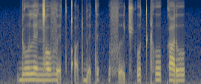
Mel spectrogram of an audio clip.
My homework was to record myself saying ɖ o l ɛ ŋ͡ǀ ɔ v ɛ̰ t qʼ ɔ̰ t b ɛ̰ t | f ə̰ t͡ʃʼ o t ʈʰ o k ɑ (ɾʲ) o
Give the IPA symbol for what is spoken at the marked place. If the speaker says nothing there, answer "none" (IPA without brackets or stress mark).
ɾ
